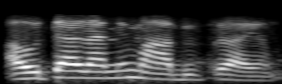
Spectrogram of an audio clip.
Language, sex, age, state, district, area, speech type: Telugu, female, 18-30, Telangana, Hyderabad, rural, conversation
